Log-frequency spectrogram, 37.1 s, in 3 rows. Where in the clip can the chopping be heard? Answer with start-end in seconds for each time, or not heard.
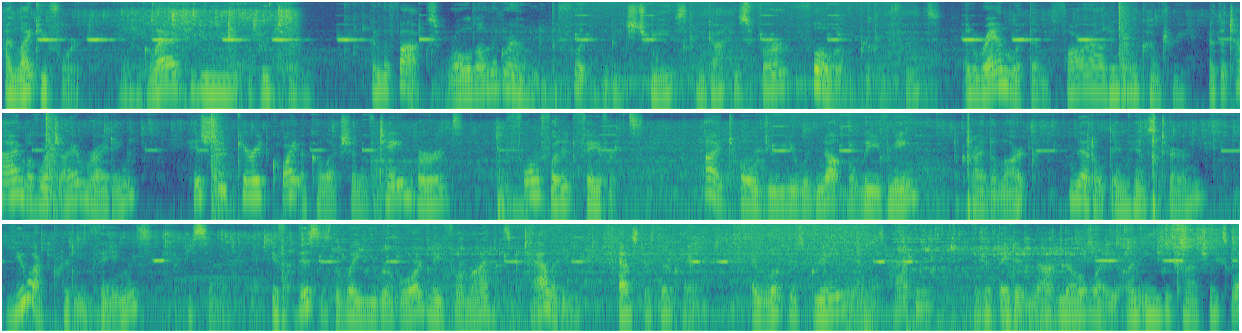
not heard.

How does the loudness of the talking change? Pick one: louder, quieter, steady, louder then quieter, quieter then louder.
steady.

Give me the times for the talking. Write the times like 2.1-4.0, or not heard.
0.0-37.0.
